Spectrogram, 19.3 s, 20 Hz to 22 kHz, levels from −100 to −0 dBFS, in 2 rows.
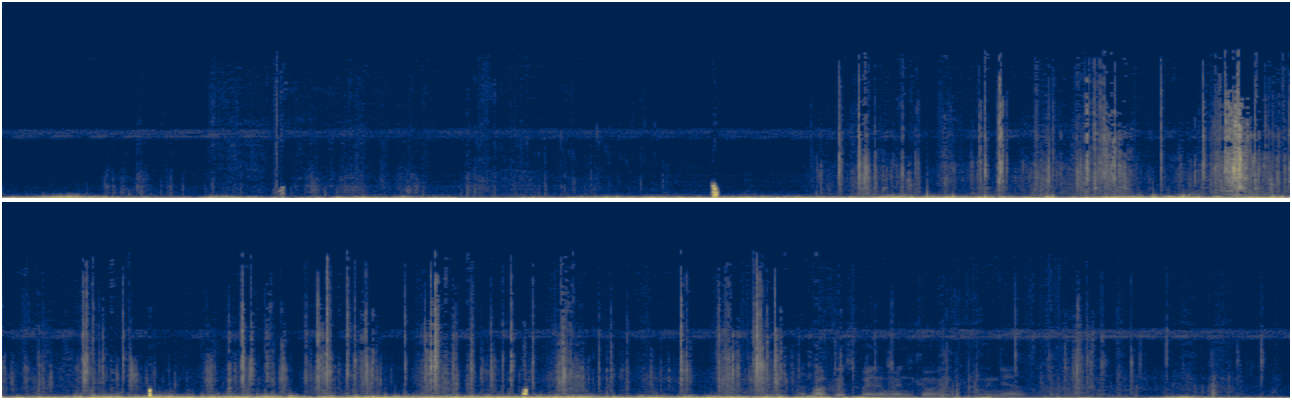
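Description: Five short bursts of damaged data in a compressed stream break into the sound at 2.03–2.12 s, 5.29–5.37 s, 7.43–7.48 s, 10.72–10.78 s and 13.53–13.60 s, each lasting roughly 50 to 90 ms. Corrupted bytes leave the decoder unable to read those frames, so it loses sync and hunts for the next valid header, producing a brief chirp, squawk, click or short hole.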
